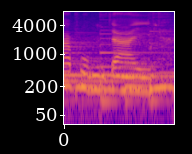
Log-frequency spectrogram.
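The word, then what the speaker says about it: ภูมิใจ: อ่าน ว่า รส ชาติ ภูมิ ใจ อ่าน ว่า ภูมิ ใจ สาเหตุ อ่าน ว่า สาเหตุ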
